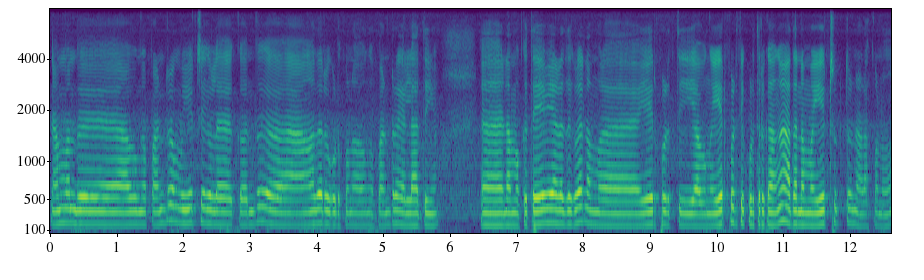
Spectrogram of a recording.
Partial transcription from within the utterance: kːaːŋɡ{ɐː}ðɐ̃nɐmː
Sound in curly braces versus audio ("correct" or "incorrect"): correct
